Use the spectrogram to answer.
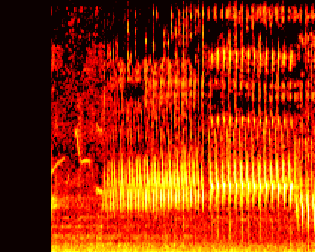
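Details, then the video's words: Canary, a lively long-rolling singer used as a lure to train young canaries to sing, delivering a rapid trill of repeated notes that shifts into a louder, faster pulsed roll and ends on a lower note. "PANCINGAN KENARI GACOR PANJANG || PANCINGAN KENARI PAUD BELAJAR BUNYI || MASTERAN KENARI PAUD"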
